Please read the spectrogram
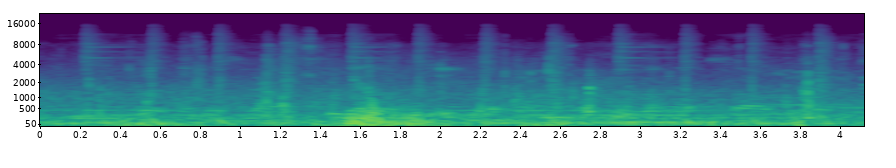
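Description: Background music with a steady beat, with one louder low thump about a second and a half in.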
